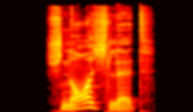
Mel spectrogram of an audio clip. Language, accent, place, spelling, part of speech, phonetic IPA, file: German, Germany, Berlin, schnorchlet, verb, [ˈʃnɔʁçlət], De-schnorchlet.ogg
- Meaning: second-person plural subjunctive I of schnorcheln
